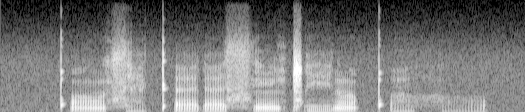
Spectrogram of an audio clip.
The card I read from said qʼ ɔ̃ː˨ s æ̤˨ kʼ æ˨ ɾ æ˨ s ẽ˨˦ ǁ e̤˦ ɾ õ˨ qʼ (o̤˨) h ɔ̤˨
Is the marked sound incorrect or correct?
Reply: correct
